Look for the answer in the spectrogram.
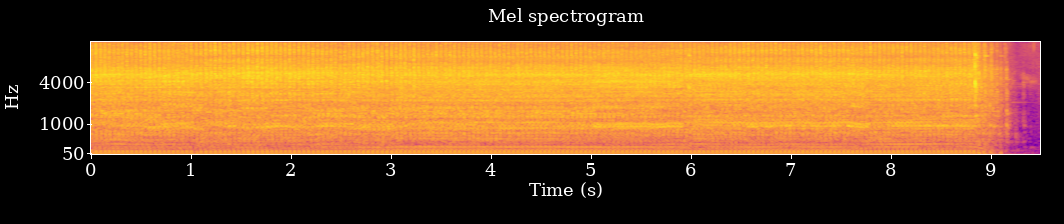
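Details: Walk-behind mower after a tight cable and belt were slackened: steady, even petrol chug at constant speed with no misfire or labouring until shut-off. It runs cleanly and the cable problem is identified but not fully fixed.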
